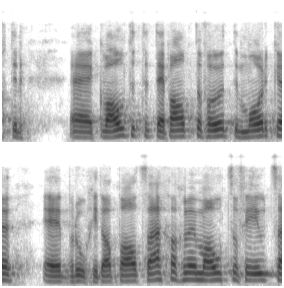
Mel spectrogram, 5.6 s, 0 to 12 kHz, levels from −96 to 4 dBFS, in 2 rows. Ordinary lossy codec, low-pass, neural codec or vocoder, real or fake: Opus, 24 kbps; 7.2 kHz; codec, 16 kHz, 4.8 kbps, FACodec; fake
